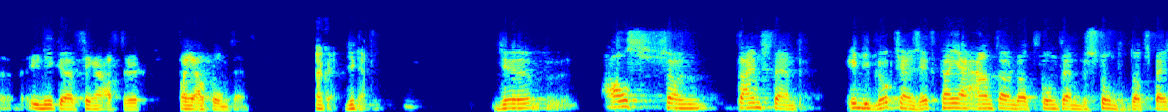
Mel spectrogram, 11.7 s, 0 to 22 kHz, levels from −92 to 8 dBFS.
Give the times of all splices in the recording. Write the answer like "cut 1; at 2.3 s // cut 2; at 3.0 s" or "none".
cut 1; at 10.4 s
